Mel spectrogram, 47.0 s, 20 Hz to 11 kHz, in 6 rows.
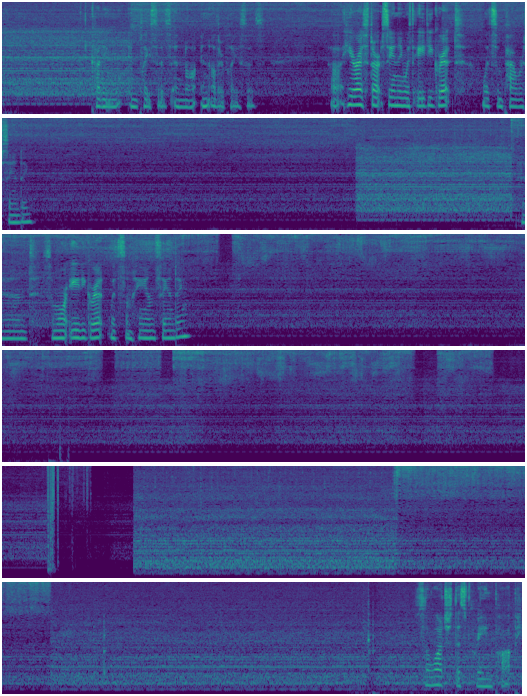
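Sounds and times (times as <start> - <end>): lathe motor hum: 0.0 - 5.0, 13.1 - 18.0, 33.4 - 39.3, 39.9 - 47.0
sandpaper rubbing on spinning wood: 1.5 - 5.8, 15.5 - 31.0, 37.3 - 40.0.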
